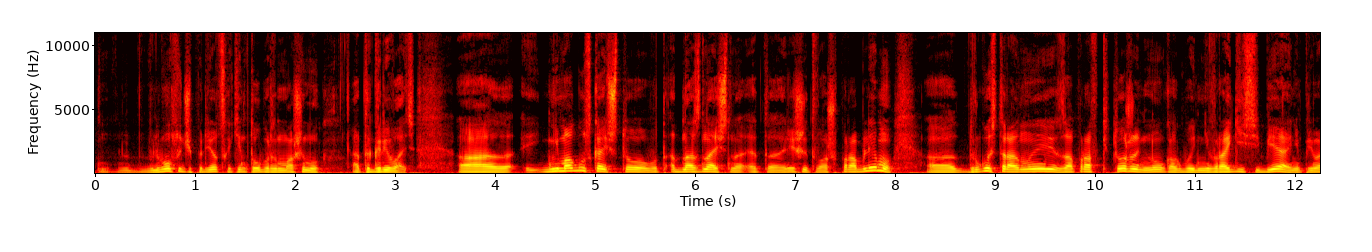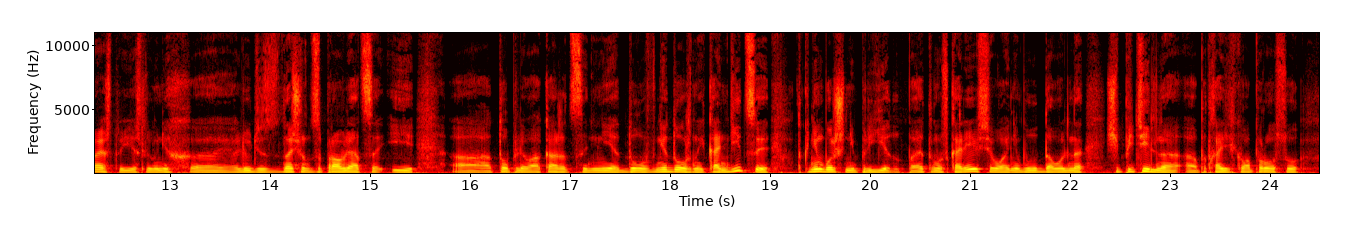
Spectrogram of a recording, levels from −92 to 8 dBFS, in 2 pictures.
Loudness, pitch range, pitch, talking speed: -25 LUFS, 120-150 Hz, 130 Hz, 145 wpm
